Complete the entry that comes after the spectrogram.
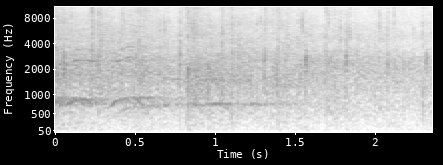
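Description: An audience applauds steadily for the sound team, a dense wash of clapping at moderate volume, with a faint sustained tone ringing through the first second.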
